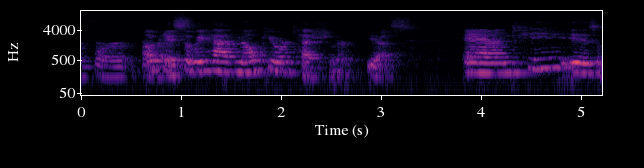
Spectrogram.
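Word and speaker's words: Melchior Teschner: um i'm like i said you're here to pronounce our our tune composer for okay so we have melchior teshner yes and he is a polish-born person 1584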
